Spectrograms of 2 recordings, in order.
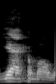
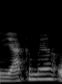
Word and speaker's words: Yakima: For reference, the ball is in Yakima, Washington.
